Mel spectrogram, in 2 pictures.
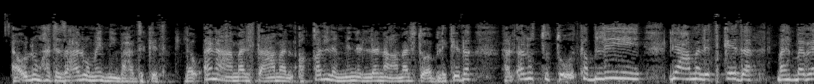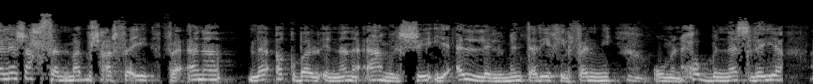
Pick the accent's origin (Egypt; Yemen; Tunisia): Egypt; إنه إحنا كمصريين طبعا كنا أساس الفن العربي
